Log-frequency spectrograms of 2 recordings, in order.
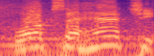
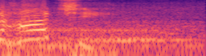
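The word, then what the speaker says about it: Waxahachie: pronounce it wa aachi walks a Hatchy you told me wrong you said you said Hatchi it's Hatchy I tell you what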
